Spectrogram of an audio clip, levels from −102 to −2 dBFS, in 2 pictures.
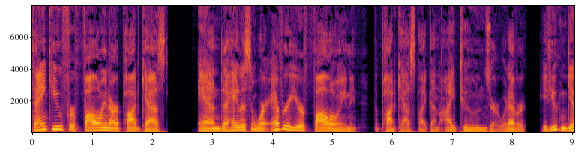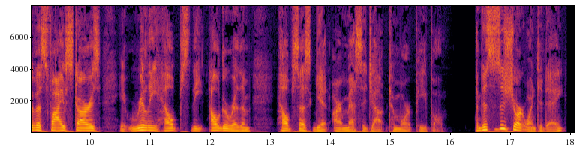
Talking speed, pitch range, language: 160 wpm, 95-140 Hz, English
